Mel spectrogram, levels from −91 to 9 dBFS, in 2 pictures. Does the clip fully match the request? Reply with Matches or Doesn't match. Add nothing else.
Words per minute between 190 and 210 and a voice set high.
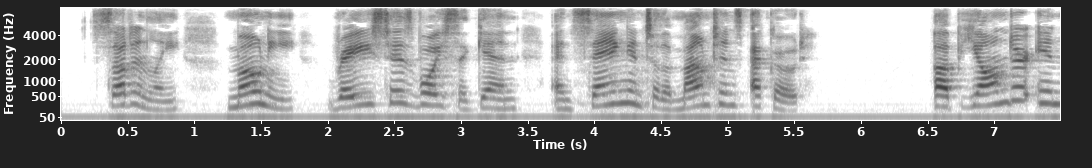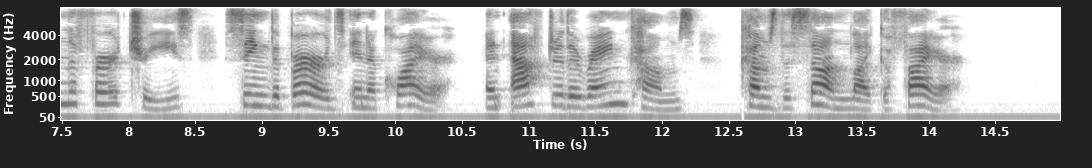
Doesn't match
